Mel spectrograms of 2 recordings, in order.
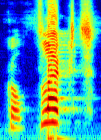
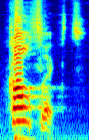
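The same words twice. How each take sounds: First: The stress is on the second syllable. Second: The stress is on the first syllable. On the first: It is used as a verb. "The second part" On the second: It is used as a noun. "when we move to the nouns and adjective, we say"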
